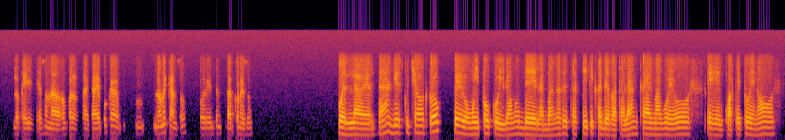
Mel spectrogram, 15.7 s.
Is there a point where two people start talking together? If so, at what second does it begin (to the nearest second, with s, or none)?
none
